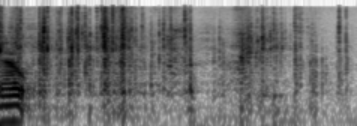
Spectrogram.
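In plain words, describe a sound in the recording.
Plastic packaging and paper rustle and crinkle as they are handled.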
